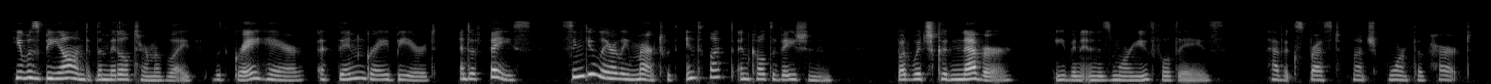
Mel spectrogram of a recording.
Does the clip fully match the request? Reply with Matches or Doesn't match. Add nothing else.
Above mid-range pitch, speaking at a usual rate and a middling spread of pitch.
Matches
